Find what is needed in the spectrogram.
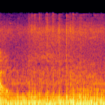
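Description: Trials motorcycle engine idling nearby, a low, steady rumble.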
